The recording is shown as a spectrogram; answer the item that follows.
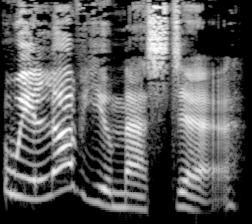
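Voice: mid-range voice, wildly swooping pitch, slow, bright, forceful tone, no room sound, studio quality, pitched above the performer's own voice, full character voice. A narrator voicing female goddesses in a fantasy audiobook, murmuring, coaxing and pouting in a sultry way.

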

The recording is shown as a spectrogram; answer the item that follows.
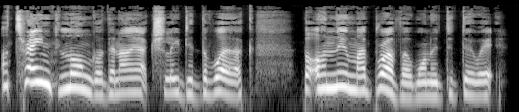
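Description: A woman performs a devoted, earnest spirit maiden in a fantasy story. The voice is high and moves around animatedly in pitch, recorded close and dry. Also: expressive, moderate pace, dry recording, natural voice. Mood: reflective.

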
